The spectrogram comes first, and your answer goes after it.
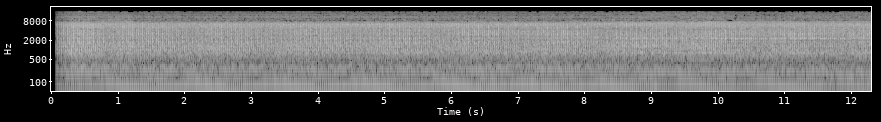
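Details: Volvo 850 straight-five diesel, blow-by check: steady even five-cylinder clatter at idle with no puffing or breathing noise; no blow-by, engine healthy.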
